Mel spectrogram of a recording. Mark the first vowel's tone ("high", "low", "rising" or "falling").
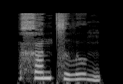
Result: high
